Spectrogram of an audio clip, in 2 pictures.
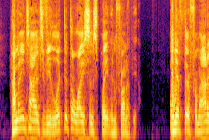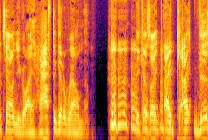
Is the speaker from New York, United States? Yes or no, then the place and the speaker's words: no; Bethesda, Maryland, United States; born there; But actually, I was born in Bethesda, Maryland, and I get untold amount of grief about you're a Yankee.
